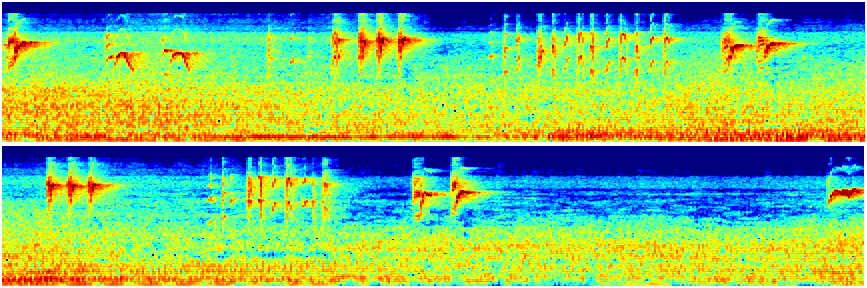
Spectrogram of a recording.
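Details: Sunbird used as filler song for training birds: repeated thin, high, piercing chirps and brief ticking rattles, a few per second in bursts, over steady low background noise.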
